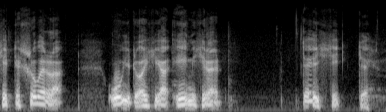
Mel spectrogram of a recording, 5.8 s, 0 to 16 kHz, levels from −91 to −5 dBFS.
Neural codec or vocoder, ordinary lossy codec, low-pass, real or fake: none; MP3, 64 kbps; 14.4 kHz; real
